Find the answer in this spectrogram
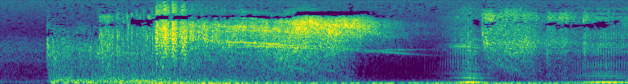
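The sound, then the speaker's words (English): A huge cruiser spaceship explodes after torpedoes strike its engine room. A sudden, loud blast swells into a long, roaring rumble, with further booms bursting through near the end. “The cruiser started to explode.”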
